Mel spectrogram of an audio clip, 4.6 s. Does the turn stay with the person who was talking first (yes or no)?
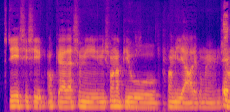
no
